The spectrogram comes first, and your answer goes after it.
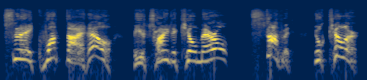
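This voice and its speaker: A man playing a gruff, urgent military commanding officer briefing his agent in a video game, with a commanding, instructive delivery. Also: very high-pitched, expressive, measured pace, sharp tone, no echo, studio quality, heavily acted. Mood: alarmed, urgent.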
